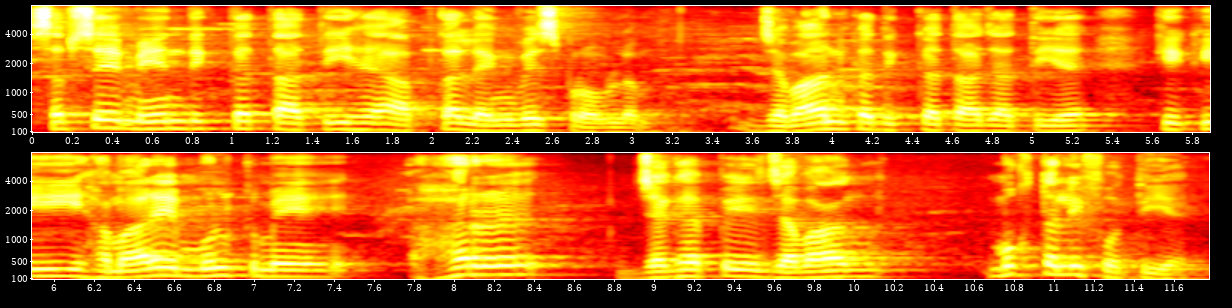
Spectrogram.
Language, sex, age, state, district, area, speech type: Urdu, male, 30-45, Bihar, Khagaria, rural, spontaneous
